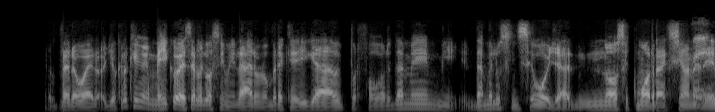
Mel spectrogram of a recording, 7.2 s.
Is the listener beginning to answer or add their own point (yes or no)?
yes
